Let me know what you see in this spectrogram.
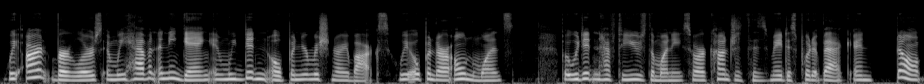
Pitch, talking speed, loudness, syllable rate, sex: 215 Hz, 240 wpm, -19 LUFS, 6.2 syllables/s, female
